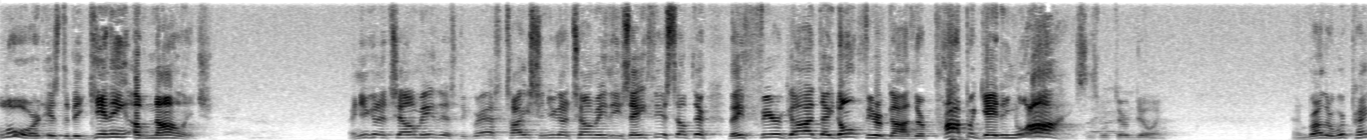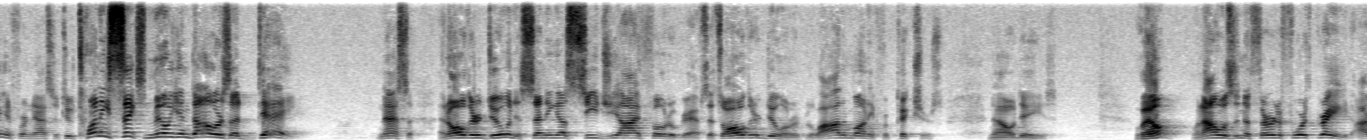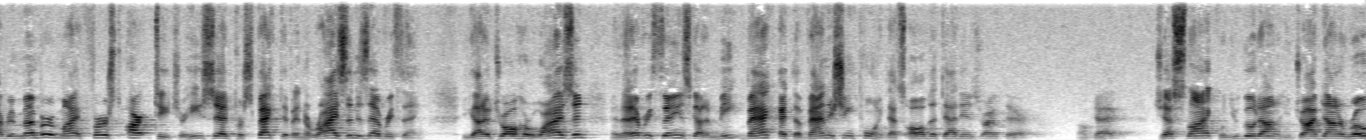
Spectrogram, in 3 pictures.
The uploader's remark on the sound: It was preached in the evening service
